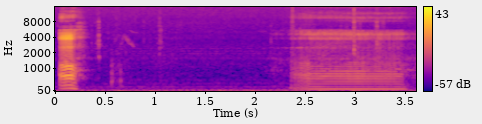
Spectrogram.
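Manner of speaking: ordinary talk, nothing marked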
